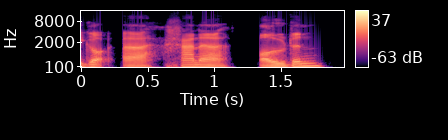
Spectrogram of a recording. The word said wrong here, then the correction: Auden: If I pronounce that correctly, it's Auden, but it's fine.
